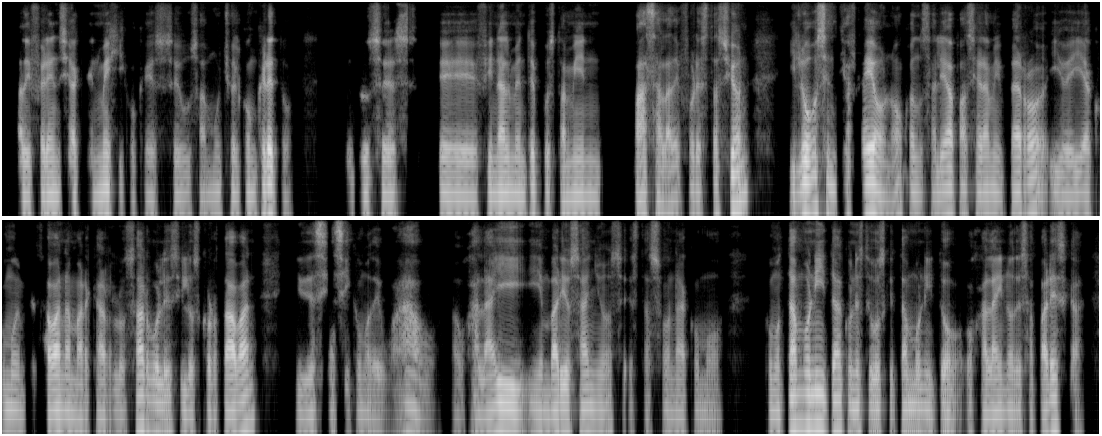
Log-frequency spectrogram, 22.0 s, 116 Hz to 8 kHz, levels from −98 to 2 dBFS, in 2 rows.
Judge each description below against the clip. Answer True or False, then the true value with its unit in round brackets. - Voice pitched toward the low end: True (90 Hz)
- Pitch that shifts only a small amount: True (2.0 semitones)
